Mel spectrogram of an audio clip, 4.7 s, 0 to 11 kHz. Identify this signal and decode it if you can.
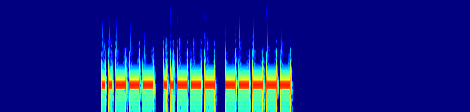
Morse code, heard as a keyed tone, about 34 wpm, 700 Hz. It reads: 220
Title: Numbers - 3-Digit 35wpm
